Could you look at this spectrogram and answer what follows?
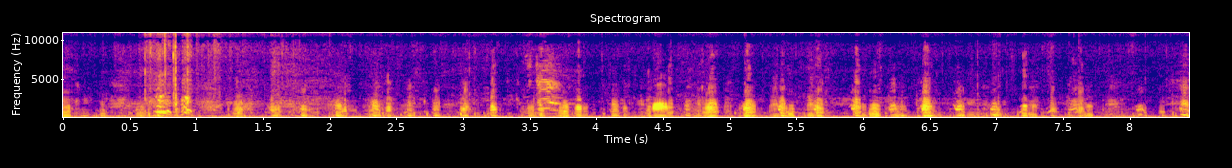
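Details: Ducks being fed on an organic village farm in Andhra Pradesh, where chickens and geese are also kept; rapid, uneven runs of loud nasal quacks, some calls higher and sharper, over a faint steady hum.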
